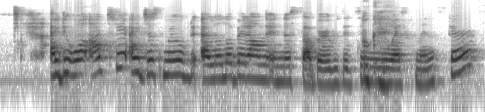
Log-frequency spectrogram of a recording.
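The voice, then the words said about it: Quebec French accent in English. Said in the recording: “your beautiful accent ... I am from the French part of Canada ... Quebec”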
